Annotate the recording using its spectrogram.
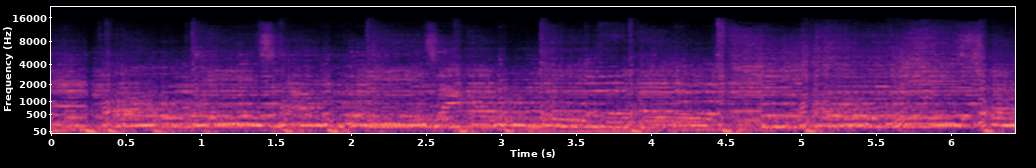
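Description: Electric folk-rock band playing live: electric guitar, bass and drums with regular cymbal hits under a sung lead vocal.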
